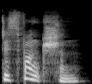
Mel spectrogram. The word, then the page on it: dysfunction: British English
